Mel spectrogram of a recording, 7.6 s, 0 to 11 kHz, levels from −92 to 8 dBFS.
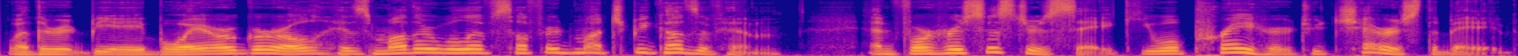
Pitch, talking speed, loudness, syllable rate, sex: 175 Hz, 230 wpm, -18 LUFS, 5.3 syllables/s, male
